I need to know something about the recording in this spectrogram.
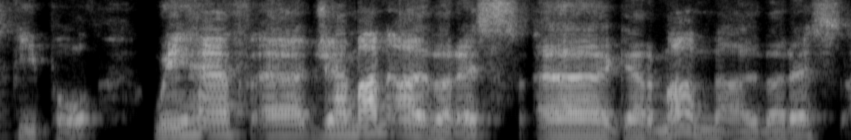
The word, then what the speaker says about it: Germán: Germán Álvarez. I don't know how to pronounce that properly. It's not German. We know that because he's Spanish.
